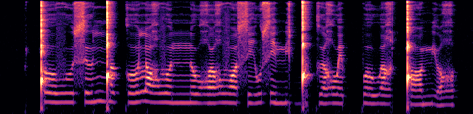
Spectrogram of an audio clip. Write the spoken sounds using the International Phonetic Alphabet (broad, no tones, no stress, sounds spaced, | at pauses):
ǃ o v u s ɯ ŋ͡ǃ ɤ k o l ɔ ʁ v o nː o w ʁ u ʁ v ɔ s i w s i mʲ ɛ ɡ͡ǃ ɯ k ɯ ʁ w e pː o w ɤ ʁ ǃ ɔ mʲ u ʁ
